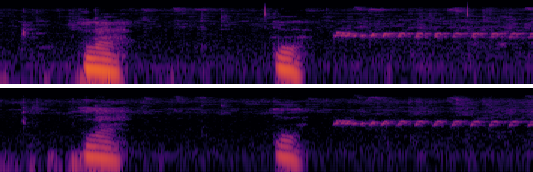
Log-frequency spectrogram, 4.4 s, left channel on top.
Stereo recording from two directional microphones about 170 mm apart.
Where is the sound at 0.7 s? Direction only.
15° left (ahead or behind).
